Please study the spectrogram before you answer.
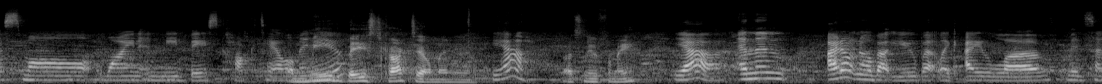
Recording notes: This week we report live from the Foodie 500 mixer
